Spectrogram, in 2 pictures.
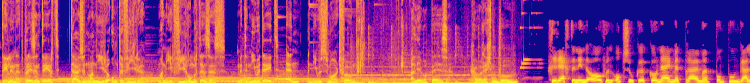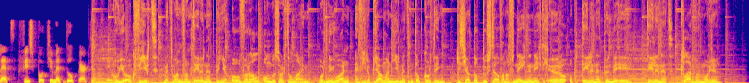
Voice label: radio voice assist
